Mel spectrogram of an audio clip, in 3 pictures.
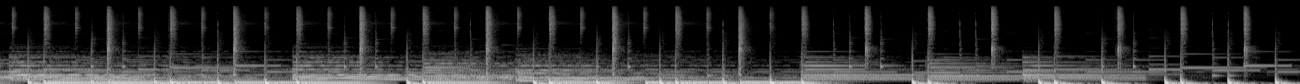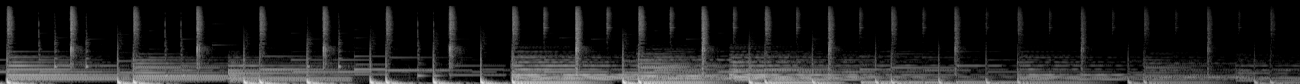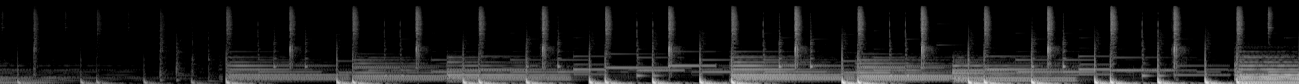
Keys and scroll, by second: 0.2 /, 1.7 Return, 2.3 i, 2.7 v, 15.8 Return, 16.2 a, 18.2 Return, 20.5 Return, 22.7 Return, 23.4 a, 24.7-29.8 typing, 31.7 v.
